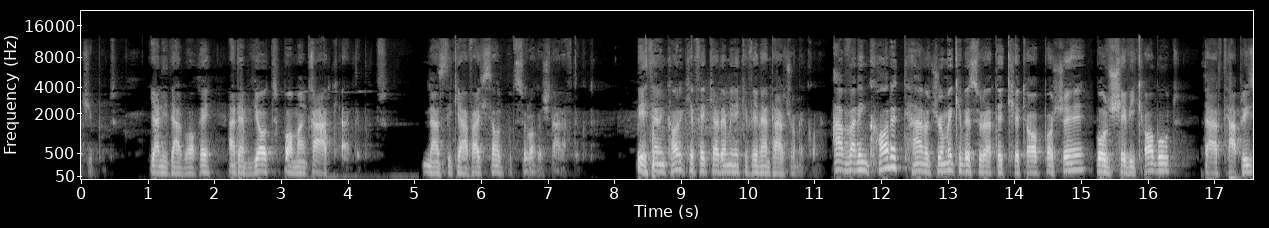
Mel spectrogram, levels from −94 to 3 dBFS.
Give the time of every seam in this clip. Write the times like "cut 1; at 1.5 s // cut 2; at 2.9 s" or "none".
cut 1; at 11.2 s // cut 2; at 15.1 s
